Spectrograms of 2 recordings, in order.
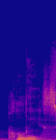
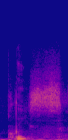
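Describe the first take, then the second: First: The first vowel is pronounced, giving two syllables. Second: The first vowel is dropped, giving one syllable.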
